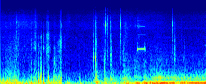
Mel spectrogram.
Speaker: goes you can hear now that clicking that's the gear shift interlock unlocking so you can pull back on the gear shift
